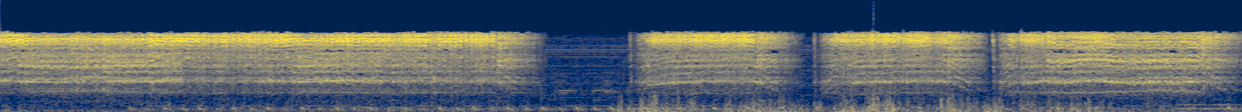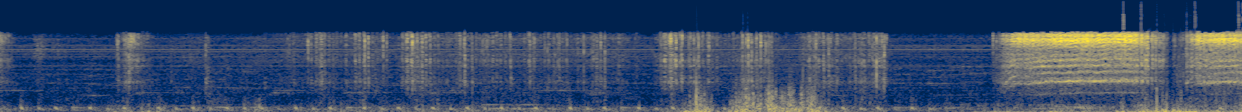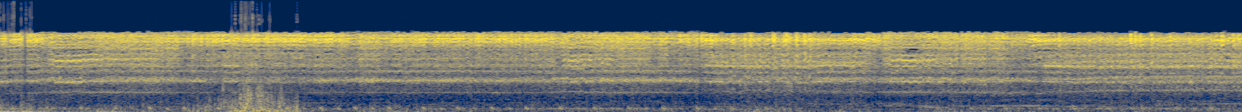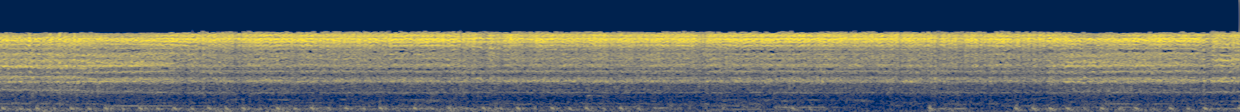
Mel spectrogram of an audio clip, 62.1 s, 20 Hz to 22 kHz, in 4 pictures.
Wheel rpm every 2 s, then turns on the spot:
160, 160, 160, 40, 100, 110, 110, 110, 0, 10, 20, 20, 20, 10, 120, 120, 160, 160, 160, 160, 160, 160, 160, 160, 160, 160, 160, 160, 160, 160, 160.
20-26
